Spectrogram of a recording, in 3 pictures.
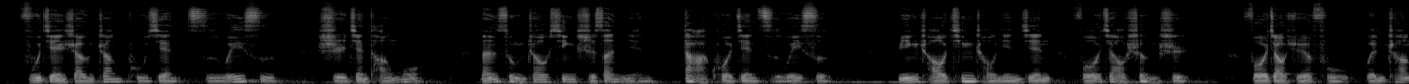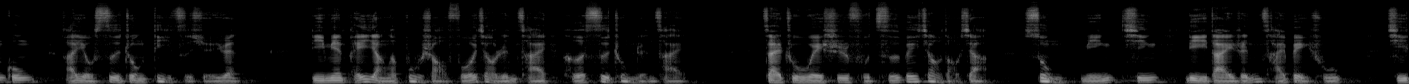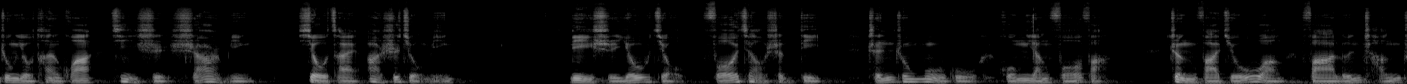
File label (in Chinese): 人物宣传样音; 源来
